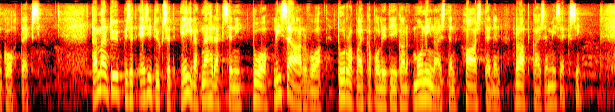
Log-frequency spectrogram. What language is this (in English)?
Finnish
